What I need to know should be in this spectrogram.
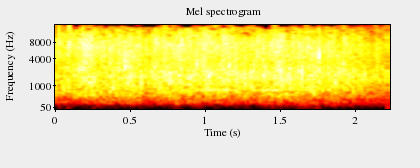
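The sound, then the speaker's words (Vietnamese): Audience applause at a live concert after a male singer's performance: many hands clapping in a dense, steady, loud wash that runs without a break. “Xin một tràng pháo tay nữa”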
